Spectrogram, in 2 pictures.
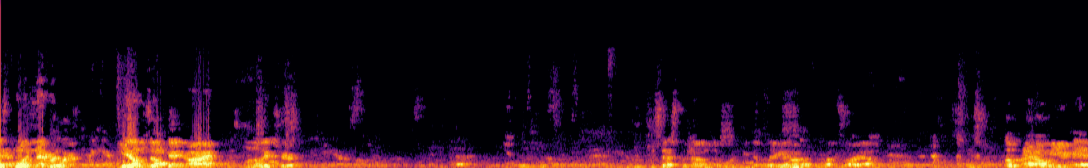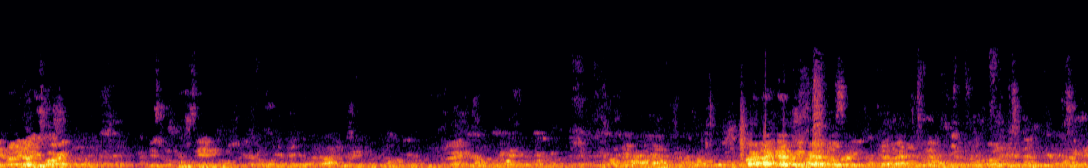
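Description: Other men and women murmur in the background.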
